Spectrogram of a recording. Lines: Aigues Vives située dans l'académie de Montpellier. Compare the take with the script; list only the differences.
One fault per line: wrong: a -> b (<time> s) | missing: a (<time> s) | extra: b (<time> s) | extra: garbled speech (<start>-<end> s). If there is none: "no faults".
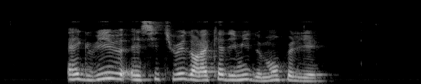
extra: est (1.3 s)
